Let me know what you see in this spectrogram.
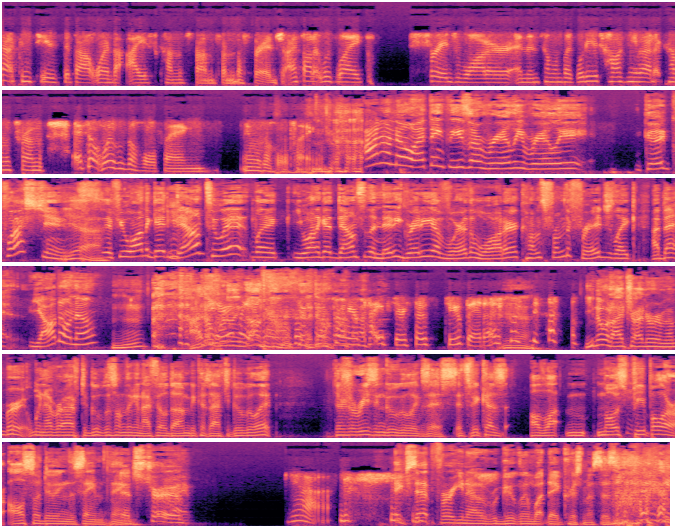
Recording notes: there is a woman on the phone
